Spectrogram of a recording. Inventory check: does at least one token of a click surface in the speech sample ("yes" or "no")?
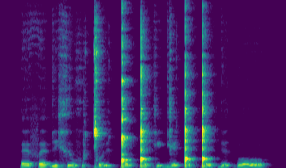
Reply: yes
